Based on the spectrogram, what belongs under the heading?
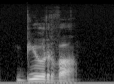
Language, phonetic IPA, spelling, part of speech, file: Polish, [ˈbʲjurva], biurwa, noun, Pl-biurwa.ogg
